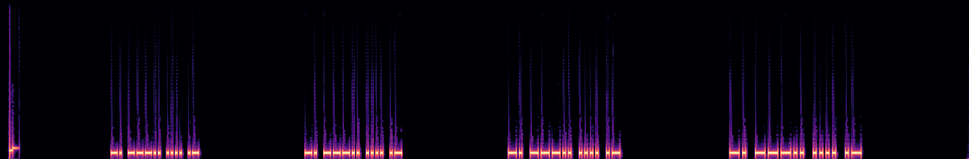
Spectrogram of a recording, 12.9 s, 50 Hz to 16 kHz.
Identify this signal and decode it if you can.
Morse code, heard as a keyed tone, about 35 wpm, 700 Hz. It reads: N8HA N8HA N8HA N8HA
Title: Speed Racing - USA 1x2 Call Signs 28wpm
